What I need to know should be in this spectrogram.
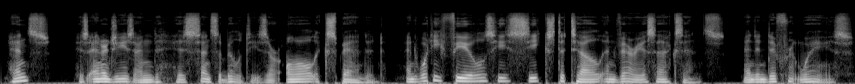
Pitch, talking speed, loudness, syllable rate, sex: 115 Hz, 170 wpm, -19 LUFS, 4.9 syllables/s, male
